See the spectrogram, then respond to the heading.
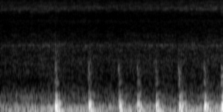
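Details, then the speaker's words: Front-end knock on a car while the steering wheel is turned: sharp dull knocks, about eight in two and a half seconds ("tek tek"). "Nih, itu bunyinya ya, Teman-teman. Bunyinya tek tek [tertawa] tek tek."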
